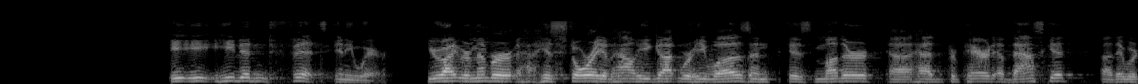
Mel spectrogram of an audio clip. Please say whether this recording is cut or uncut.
cut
